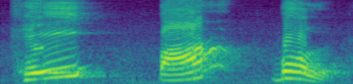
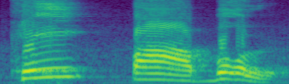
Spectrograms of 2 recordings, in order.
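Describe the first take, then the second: Both takes have the same delivery.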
